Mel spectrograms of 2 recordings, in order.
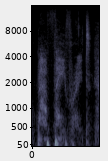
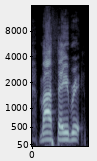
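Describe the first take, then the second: First: Mocking slipped-in whisper; teasing stage whisper; imitating a whisper. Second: Said in the usual way. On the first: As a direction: whisper it like a slip. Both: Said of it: "slip up and whisper".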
